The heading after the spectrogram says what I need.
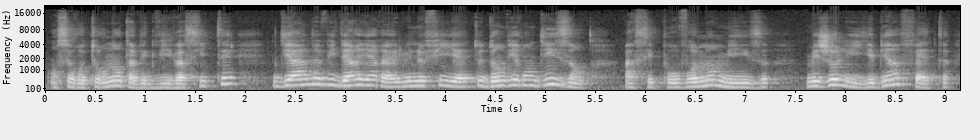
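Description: A woman reading a classic storybook aloud in a calm, measured narration. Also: medium pitch. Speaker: audiobook reader. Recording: roomy echo.

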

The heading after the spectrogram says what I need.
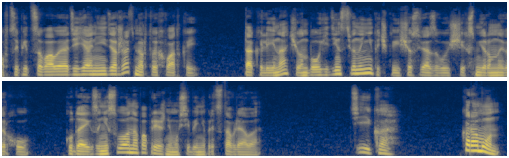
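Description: A man narrating an audiobook in a measured, expressive reading on a close mic. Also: lowish voice, no echo.

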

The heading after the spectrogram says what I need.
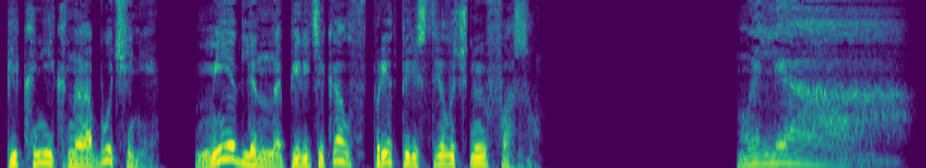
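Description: Male audiobook narrator, slow, very animated delivery, dry close sound. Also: mid-range voice, no echo. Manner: slow, very expressive. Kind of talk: scripted narration.

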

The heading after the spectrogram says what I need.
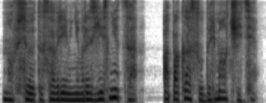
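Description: A woman's voice: fairly low pitch, steady tone, brisk, a little mellow, no room sound, studio quality, close to an everyday voice. A woman playing a young, frightened, secretive woman in an audiobook, speaking in a pleading, evasive way. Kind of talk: audiobook acting.

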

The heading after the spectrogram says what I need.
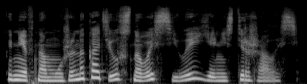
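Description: A woman narrating a first-person audiobook in an expressive, lively storytelling manner. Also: medium pitch, a little fast, no room sound, studio quality.

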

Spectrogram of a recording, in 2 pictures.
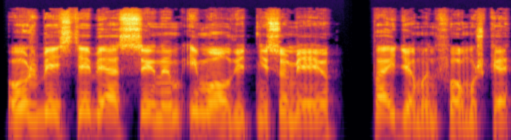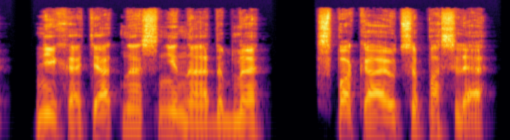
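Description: A man voicing an old peasant-era mother who wails and grumbles crossly, in a drawn-out lament style. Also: mid-range voice, dry recording, clean studio sound, lightly acted. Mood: grumbling. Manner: wailing folk lament, drawn out. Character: old woman, wailing grieving mother, cross.

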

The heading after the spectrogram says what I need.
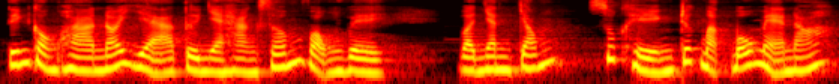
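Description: A woman narrating a ghost story in a steady, dramatic reading voice. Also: fairly low pitch, unhurried, faint music behind.

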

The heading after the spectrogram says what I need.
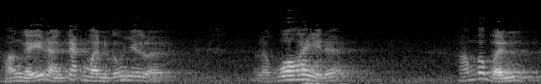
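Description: A man giving a Buddhist dharma talk, unhurried and conversational, with many pauses. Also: sits high, a little hiss or hum. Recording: echoey hall, faint background ambience.

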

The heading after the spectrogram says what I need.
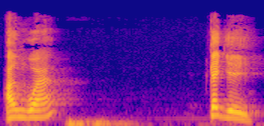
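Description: Southern Vietnamese monk giving a dharma talk. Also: male voice, sits high, slow pace, bright, forceful tone. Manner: storytelling, quizzes the audience with questions. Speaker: Buddhist monk.

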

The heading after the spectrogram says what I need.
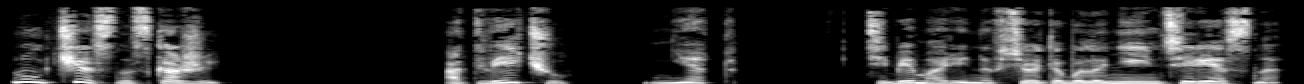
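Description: A woman's voice: lowish voice, big pitch swings, unhurried, dark tone, no echo, clean studio sound. A woman reading the part of a domineering middle-aged male TV boss in an audiobook, lecturing and mocking. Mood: condescending.

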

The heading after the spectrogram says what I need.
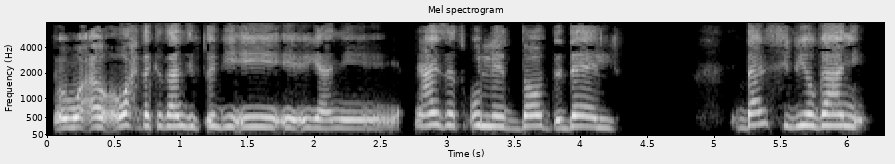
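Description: A woman with an Egyptian accent giving a religious lesson to women, lively and mixing classical phrases with colloquial chat. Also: high voice, fast talker, no room sound, lo-fi sound. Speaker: religious teacher.

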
